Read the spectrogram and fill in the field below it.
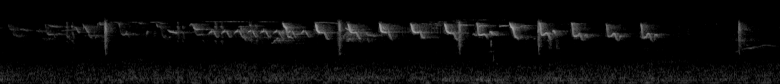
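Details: Blackcap singing among blossoming trees at a local patch in East Tilbury, woodland alive with birdsong; a fast, scratchy, warbling phrase of high twittering notes building to clearer whistled notes, then slowing, over faint low background noise.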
